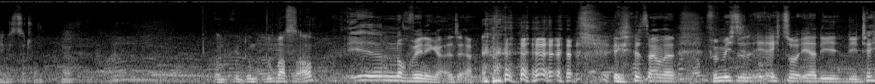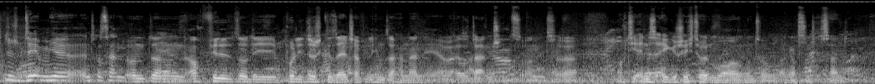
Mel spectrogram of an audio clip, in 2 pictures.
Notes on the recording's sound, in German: RMN033 #32C3 Rundgang. Treppauf, treppab.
